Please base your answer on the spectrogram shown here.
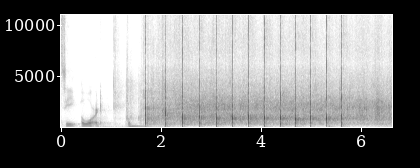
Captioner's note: hands clapping; audience applauds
